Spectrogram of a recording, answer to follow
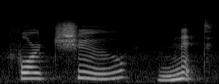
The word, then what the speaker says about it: fortunate: Fortune, la TU suena como si fuera CH. Fortunate. Y la terminación termina en ATE, pero se pronuncia como si fuera it. Fortunate. Fortunate. Repeat. Fortunate. Yes, fortunate. Y el énfasis en la primera sílaba.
